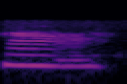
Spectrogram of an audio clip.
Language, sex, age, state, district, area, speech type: Odia, female, 60+, Odisha, Jharsuguda, rural, conversation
